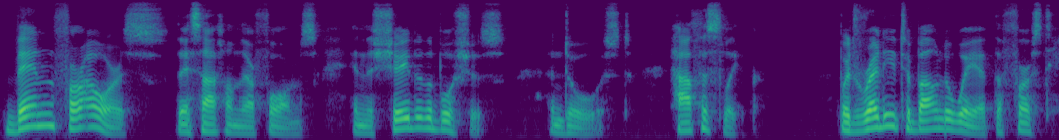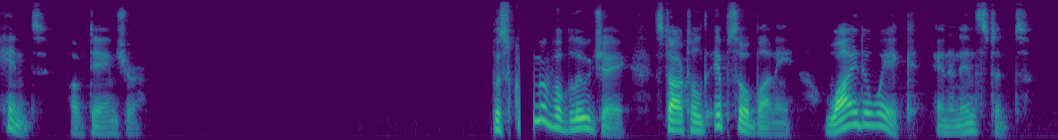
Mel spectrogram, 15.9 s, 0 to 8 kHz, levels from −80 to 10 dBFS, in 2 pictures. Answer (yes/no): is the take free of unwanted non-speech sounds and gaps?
no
